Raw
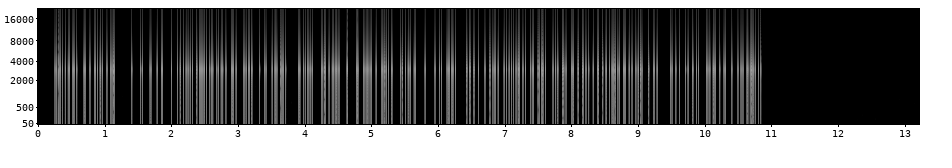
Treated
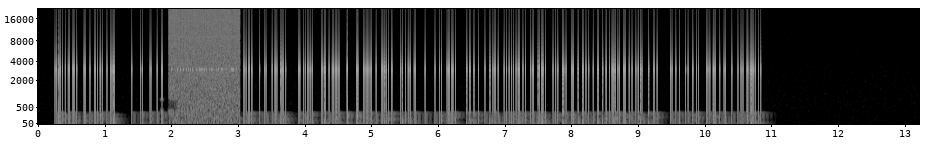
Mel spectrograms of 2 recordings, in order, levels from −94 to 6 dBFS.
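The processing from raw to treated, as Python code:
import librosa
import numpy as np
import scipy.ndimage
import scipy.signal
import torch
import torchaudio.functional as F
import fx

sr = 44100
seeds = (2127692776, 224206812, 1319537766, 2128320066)

y = fx.clip_1bit(x, sr, at=(1.96, 3.03))
y = fx.hum_notches(y, sr, base_hz=50, count=6)
y = fx.spec_box(y, sr, start_s=1.8, length_s=0.28, low_hz=400.0, high_hz=800.0, gain_db=-17)
y = y * 10.0 ** (5.5 / 20.0)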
